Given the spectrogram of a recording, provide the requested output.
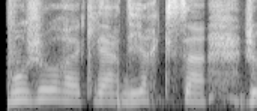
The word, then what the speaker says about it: Dierckx: Bonjour Claire Dirks, je prononce bien votre nom déjà ?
